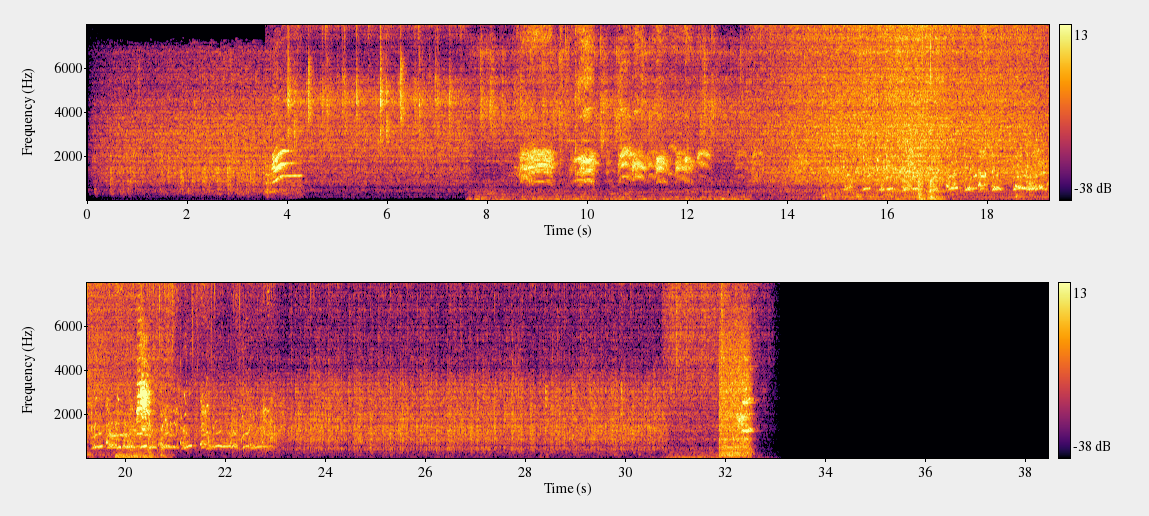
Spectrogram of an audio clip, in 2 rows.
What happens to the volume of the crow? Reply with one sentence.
The loudness of the crow goes down.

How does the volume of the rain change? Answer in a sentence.
The volume of the rain goes up, then down.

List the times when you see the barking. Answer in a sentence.
You can hear the barking from 15.1 to 23.0 s.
